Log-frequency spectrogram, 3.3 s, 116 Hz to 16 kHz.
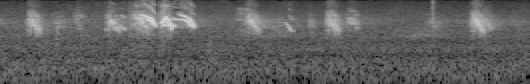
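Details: Young sparrow, June 2019: a loud cluster of squeaky, wavering high chirps around the one-second mark, followed by a few single sharp chirps spaced roughly half a second apart.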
